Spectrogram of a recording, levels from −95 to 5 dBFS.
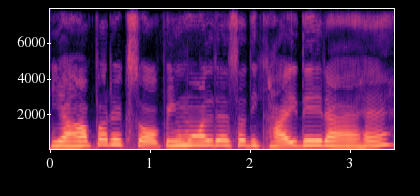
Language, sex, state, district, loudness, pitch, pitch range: Hindi, female, Bihar, Muzaffarpur, -16 LUFS, 255 Hz, 235-270 Hz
